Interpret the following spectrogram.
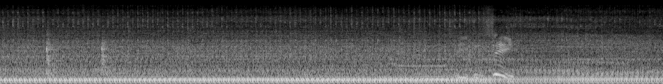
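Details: John Deere 445 tractor with newly fitted Little Buck front loader: small engine running steady and even with a regular beat, holding speed smoothly as the loader moves; sounds healthy.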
